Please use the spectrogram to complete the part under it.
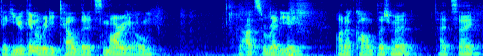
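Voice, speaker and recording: A young man, Italian by first language, chats loosely over his pixel art stream. His voice sits low with a gravelly fry. Soft music plays faintly behind him. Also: normal speed. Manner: rambling, thinks aloud, reads and answers chat. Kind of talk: casual live-stream chat while drawing.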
